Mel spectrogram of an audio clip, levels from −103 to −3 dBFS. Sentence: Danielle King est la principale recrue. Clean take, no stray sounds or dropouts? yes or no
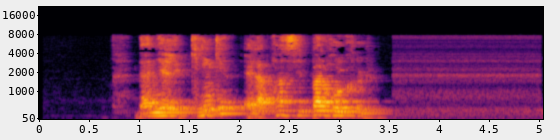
yes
